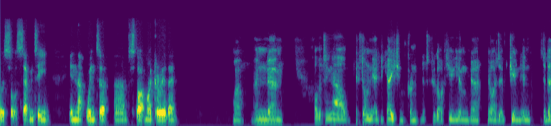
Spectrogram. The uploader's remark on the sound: in a webinar originally recorded in 2020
